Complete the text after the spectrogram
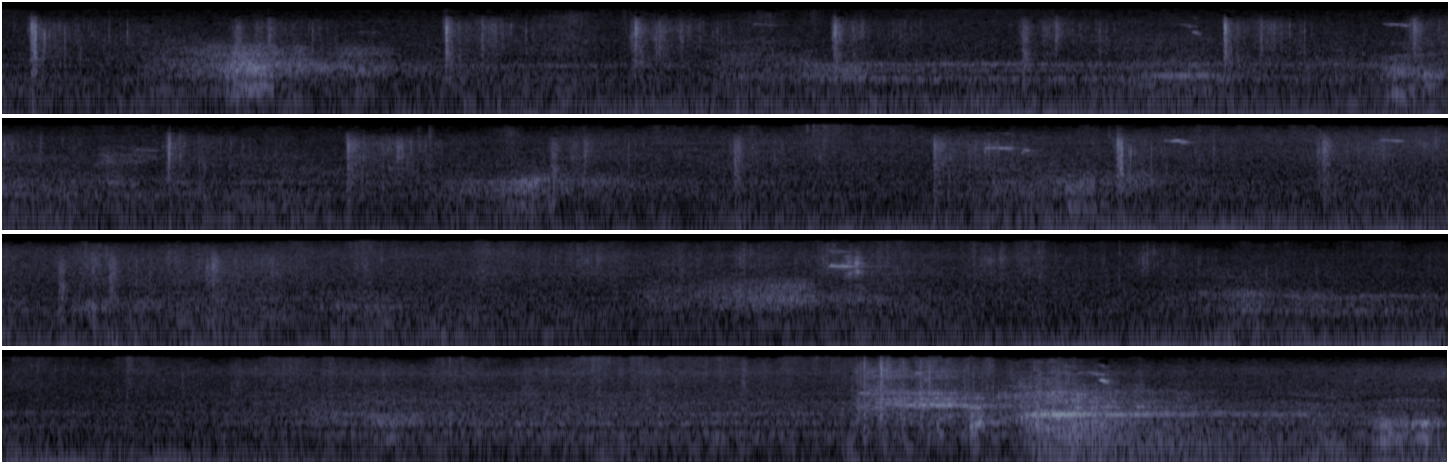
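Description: Footsteps crunch slowly through leaves and grass.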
